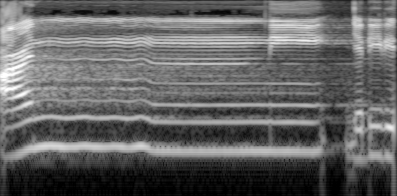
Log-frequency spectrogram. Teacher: Ini dinamakan dengan ghunnah musyaddadah. Cara bacanya, ainnya dileburkan ataupun dimasukkan ke dalam huruf nun sambil ditahan sehingga terbentuk suara yang mendengung. Anni, jadi ditahannya lebih kurang 2 harokat.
